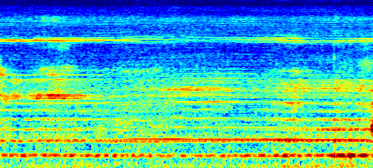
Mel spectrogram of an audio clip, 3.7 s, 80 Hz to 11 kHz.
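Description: A Veeniix V11Air drone hovers and turns in place, giving off a steady, faint high whine of propellers with a constant pitch, heard alone at a moderate distance.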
